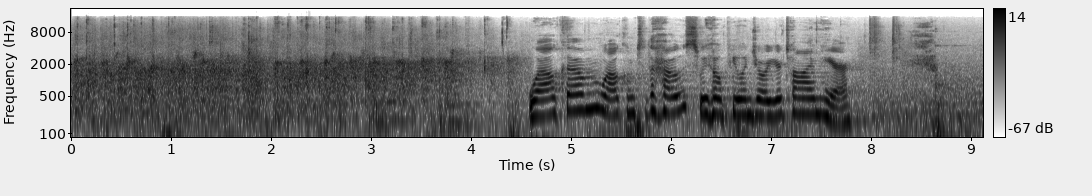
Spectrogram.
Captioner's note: applause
